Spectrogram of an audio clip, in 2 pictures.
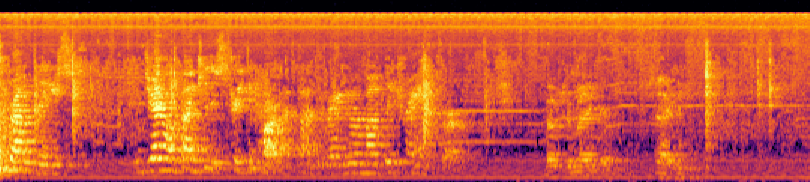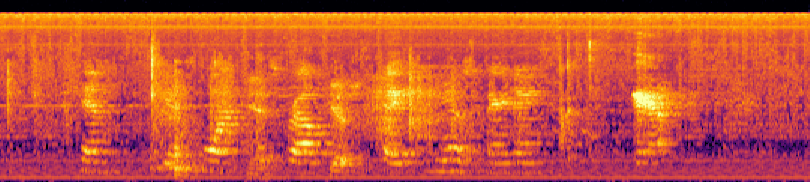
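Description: Several adults talk calmly, heard from a distance in a room.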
